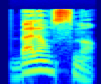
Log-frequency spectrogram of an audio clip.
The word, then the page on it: balancement: francais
